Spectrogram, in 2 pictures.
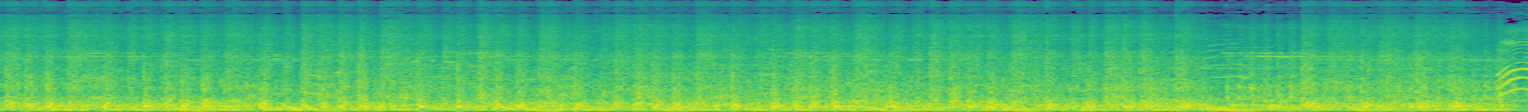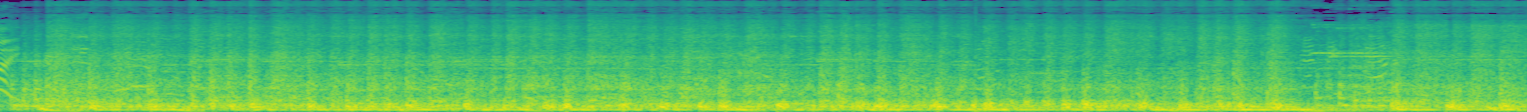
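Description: Marching drum corps playing a loud, continuous beat on snare and bass drums, with rolls. About halfway through, a brief rising-then-falling tone sounds over the drumming.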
